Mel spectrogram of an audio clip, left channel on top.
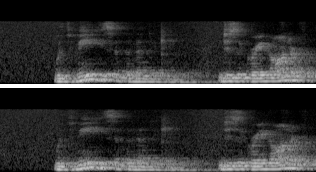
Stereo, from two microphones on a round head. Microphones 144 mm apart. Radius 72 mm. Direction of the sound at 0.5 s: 70° left (ahead or behind).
